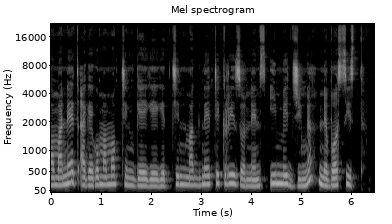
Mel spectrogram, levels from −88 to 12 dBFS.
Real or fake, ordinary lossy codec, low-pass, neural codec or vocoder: fake; none; none; vocoder, 44.1 kHz, 128 mel bands every 256 samples, BigVGAN v2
